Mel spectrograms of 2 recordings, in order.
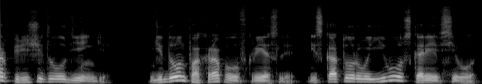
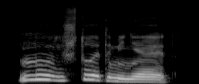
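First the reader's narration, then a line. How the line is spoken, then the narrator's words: Lazy drawl. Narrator (Russian): лениво протянула Банши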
